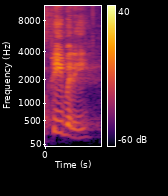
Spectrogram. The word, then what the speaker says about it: Peabody: class when you come to Worcester it's like Peabody right Peabody Peabody oh yeah yeah but like because if you say Peabody you say hey Peabody yeah it's Peabody it's Peabody yeah or it's Connecticut right Connecticut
